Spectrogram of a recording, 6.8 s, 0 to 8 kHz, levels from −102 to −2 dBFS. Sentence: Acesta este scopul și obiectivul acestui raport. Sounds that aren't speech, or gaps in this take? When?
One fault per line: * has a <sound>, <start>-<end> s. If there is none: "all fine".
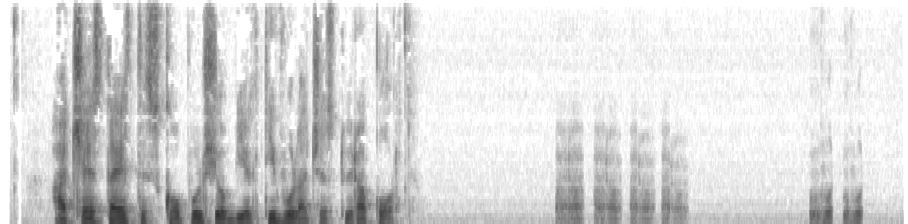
* has a laugh, 4.2-5.2 s
* has a laugh, 6.1-6.5 s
